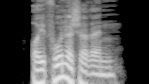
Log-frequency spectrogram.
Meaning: inflection of euphonisch: 1. strong genitive masculine/neuter singular comparative degree 2. weak/mixed genitive/dative all-gender singular comparative degree
- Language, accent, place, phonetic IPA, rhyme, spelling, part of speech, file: German, Germany, Berlin, [ɔɪ̯ˈfoːnɪʃəʁən], -oːnɪʃəʁən, euphonischeren, adjective, De-euphonischeren.ogg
